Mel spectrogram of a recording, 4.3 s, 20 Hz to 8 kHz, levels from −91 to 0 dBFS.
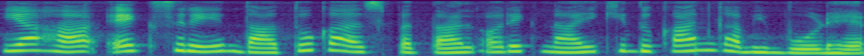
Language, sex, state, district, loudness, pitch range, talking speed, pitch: Hindi, female, Jharkhand, Ranchi, -17 LUFS, 240-305 Hz, 210 wpm, 275 Hz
